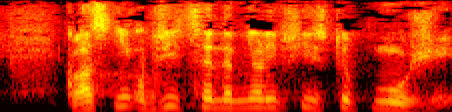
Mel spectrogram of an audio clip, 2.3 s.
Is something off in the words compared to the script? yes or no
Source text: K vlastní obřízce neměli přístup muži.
no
